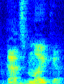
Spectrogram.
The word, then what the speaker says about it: Micah: His name is spelled M-I-C-A-H. We watch with captions on. It's spelled M-I-C-A-H. That's Micah. It's always been Micah. Why is his name Mika?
